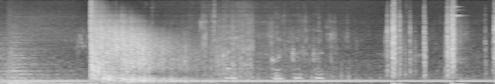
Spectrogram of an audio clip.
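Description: A single hunting rifle shot about a second in, sudden and loud, its report and echo dying away over about a second. A few sharp clicks follow near the end.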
